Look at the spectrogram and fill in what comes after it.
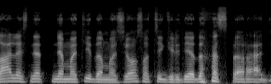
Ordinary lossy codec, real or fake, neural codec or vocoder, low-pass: Opus, 24 kbps; fake; autoencoder, 48 kHz, 32 numbers a frame, DAC-VAE, trained on Japanese speech; 14.4 kHz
